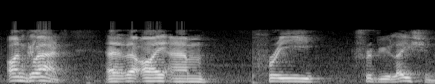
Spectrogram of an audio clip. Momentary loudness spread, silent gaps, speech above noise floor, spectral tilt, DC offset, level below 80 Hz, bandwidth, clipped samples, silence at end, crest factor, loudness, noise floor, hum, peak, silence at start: 15 LU; none; 24 dB; -7 dB/octave; under 0.1%; -46 dBFS; 8 kHz; 0.3%; 0 s; 12 dB; -11 LUFS; -35 dBFS; none; 0 dBFS; 0.05 s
